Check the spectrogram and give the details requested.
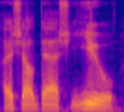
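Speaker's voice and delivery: usual speaking voice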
